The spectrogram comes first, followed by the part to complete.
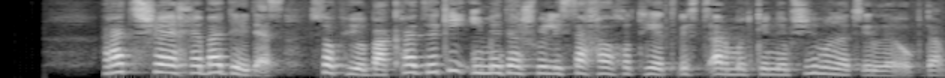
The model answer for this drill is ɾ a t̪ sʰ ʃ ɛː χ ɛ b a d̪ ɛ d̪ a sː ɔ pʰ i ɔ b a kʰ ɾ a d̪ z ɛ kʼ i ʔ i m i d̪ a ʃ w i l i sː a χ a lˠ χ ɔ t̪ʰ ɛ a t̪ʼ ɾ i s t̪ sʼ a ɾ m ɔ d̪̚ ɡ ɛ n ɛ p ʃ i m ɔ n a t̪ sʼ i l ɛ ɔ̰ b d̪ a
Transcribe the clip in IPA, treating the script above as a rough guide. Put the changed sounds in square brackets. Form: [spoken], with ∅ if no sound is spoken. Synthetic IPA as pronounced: ɾ a t̪ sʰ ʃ ɛː χ ɛ b a d̪ ɛ d̪ a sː ɔ pʰ i ɔ b a kʰ ɾ a d̪ z ɛ kʼ i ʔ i m [ɛ] d̪ a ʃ w i l i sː a χ a lˠ χ ɔ t̪ʰ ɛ a t̪ʼ ɾ i s t̪ sʼ a ɾ m ɔ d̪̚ ɡ ɛ n ɛ p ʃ i m ɔ n a t̪ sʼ i l ɛ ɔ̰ b d̪ a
